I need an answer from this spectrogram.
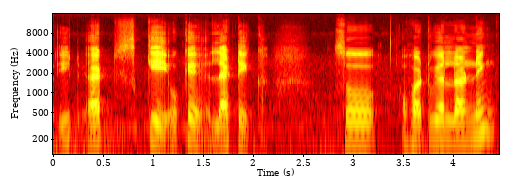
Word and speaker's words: LaTeX: format so so when you pronounce this okay l a t e x okay don't pronounce it as latex it is not latex it is called lattic this x you pronounce it at SK okay ltic so what we are learning we are learning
